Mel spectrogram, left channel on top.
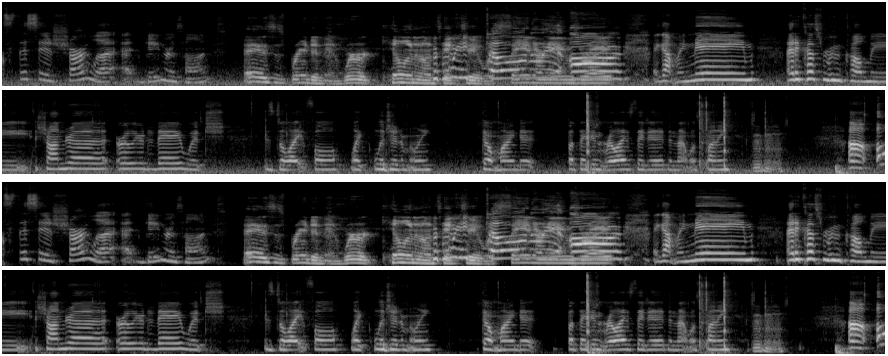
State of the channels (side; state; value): left; noise; rumble, 19 dB below the sound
